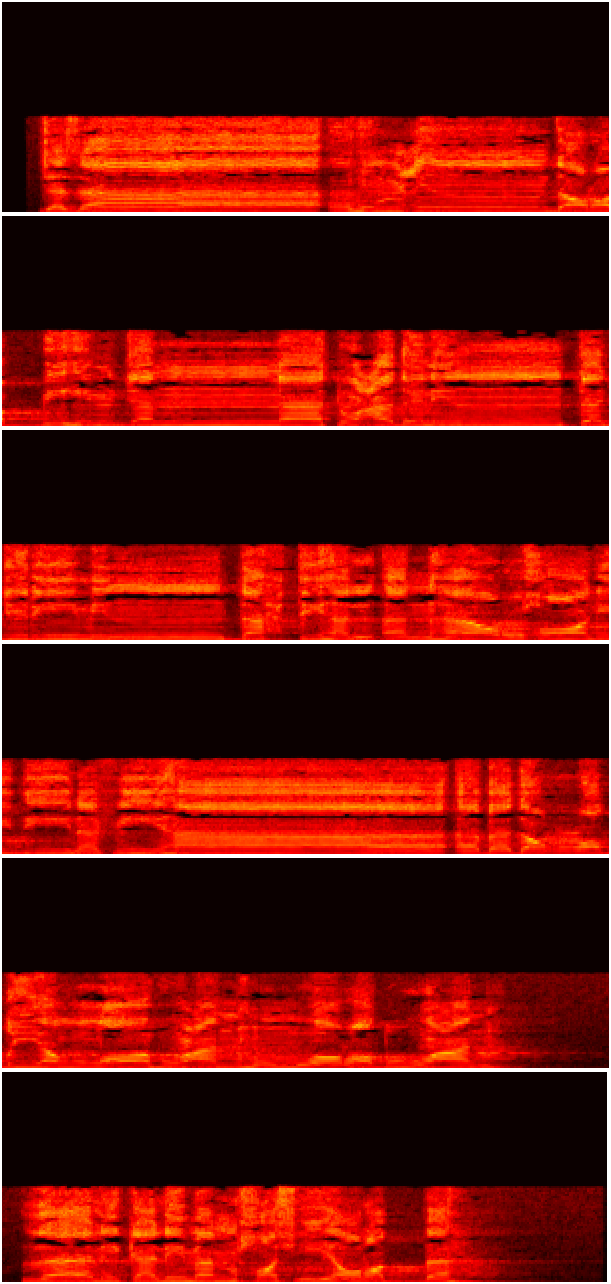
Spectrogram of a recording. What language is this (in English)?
Arabic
